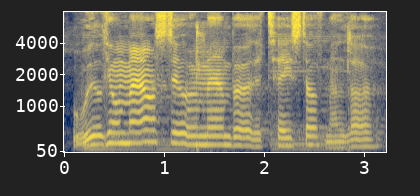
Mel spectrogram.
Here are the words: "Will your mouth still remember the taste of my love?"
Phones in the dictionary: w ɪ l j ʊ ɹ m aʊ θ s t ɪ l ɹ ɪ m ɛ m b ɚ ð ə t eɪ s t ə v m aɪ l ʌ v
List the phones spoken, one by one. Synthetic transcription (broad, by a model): w ɪ l j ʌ ɹ m aʊ θ s t ɪ l ɹ ɪ m ɛ m b ɚ ð ə t eɪ s t ə v m aɪ l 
